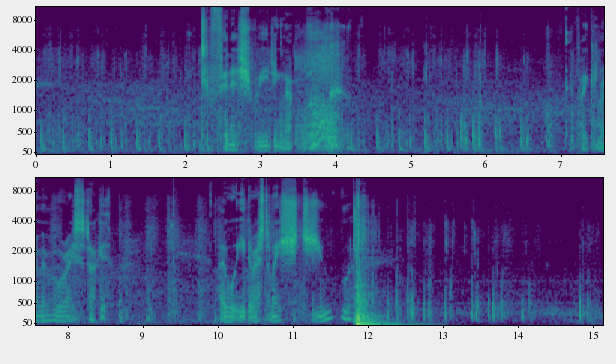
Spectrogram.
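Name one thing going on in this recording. Footsteps tap softly and steadily on a hard floor.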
